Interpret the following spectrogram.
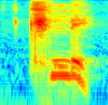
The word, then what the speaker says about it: clé: La clé. Vous voyez ici, la lettre C va se prononcer que.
